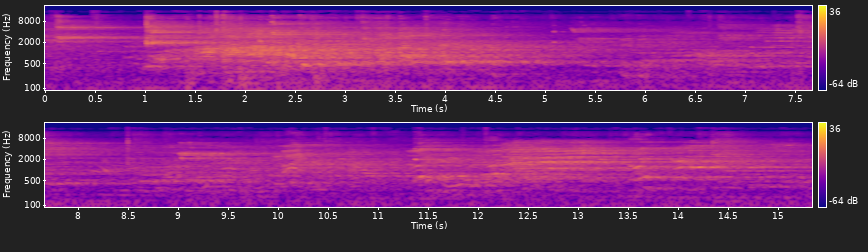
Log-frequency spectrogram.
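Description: Young men call out to each other across the hall.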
